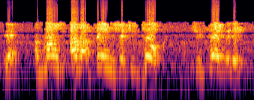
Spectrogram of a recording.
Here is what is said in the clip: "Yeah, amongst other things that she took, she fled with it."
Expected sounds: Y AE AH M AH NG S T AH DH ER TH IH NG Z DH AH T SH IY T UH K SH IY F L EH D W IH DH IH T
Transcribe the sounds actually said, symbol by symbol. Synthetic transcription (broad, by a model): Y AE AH M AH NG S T AH DH ER TH IH NG Z DH AH T SH IY T UH K SH IY F L EH D W IH DH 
